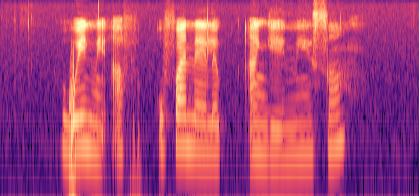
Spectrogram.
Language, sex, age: Tsonga, female, 20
